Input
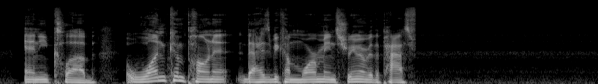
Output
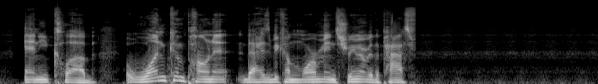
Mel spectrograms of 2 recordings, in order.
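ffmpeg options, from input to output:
-filter_complex "[0:a]aeval=exprs='0.531*(cos(1*acos(clip(val(0)/0.531,-1,1)))-cos(1*PI/2))+0.075*(cos(5*acos(clip(val(0)/0.531,-1,1)))-cos(5*PI/2))':c=same,acrossover=split=980[s0][s1];[s0]aeval=exprs='val(0)*(1-0.5/2+0.5/2*cos(2*PI*4.8*n/s))':c=same[s2];[s1]aeval=exprs='val(0)*(1-0.5/2-0.5/2*cos(2*PI*4.8*n/s))':c=same[s3];[s2][s3]amix=inputs=2:normalize=0,volume=1.5"

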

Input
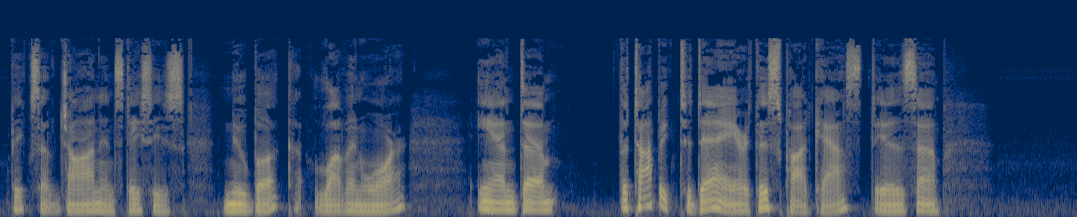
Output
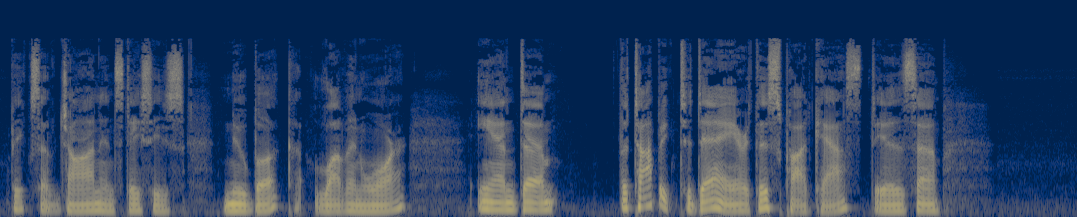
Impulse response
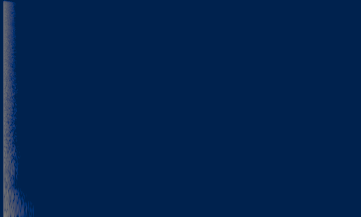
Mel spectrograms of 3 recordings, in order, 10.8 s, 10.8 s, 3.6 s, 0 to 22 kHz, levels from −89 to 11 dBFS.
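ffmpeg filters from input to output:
-af "highshelf=f=9400:g=-7.5"

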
